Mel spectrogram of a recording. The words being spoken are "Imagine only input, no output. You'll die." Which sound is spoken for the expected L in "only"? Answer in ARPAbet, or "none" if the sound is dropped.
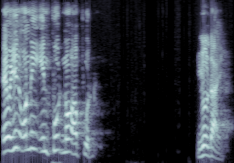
L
